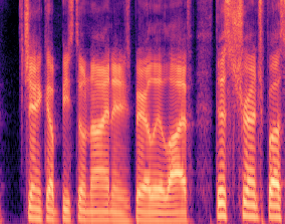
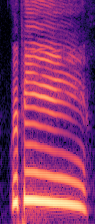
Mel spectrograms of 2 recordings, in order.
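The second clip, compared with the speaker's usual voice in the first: excited whoop; 5 dB louder than usual. Real, not acted. Cheering the game result.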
